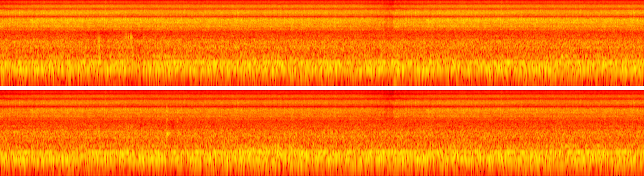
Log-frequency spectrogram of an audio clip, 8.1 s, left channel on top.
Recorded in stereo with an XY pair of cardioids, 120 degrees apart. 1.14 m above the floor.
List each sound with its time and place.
0.0 s running water: 35° left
